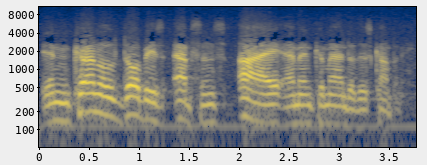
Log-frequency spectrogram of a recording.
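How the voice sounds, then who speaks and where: A man's voice: mid-range voice, animated, fairly quick, pushed and bright, highs cut off. A man playing a cold, smug veteran Army captain, formal and sardonic, in 1950s radio western style. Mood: stern, menacing.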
